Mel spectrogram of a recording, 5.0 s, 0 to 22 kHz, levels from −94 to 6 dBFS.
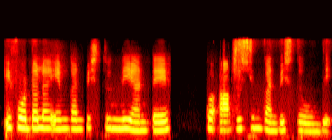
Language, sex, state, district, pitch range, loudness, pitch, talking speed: Telugu, female, Telangana, Mahabubabad, 205-255 Hz, -18 LUFS, 240 Hz, 120 wpm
